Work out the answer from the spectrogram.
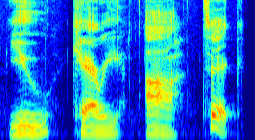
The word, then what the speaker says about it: eukaryotic: is pro equals no eukaryotic cells pronounced you carry a tick do have a nucleus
